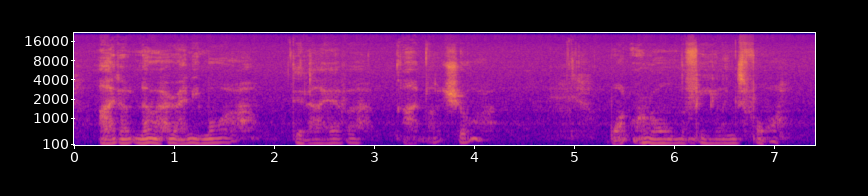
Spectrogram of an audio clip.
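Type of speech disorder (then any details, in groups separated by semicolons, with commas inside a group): Bulbar dysarthria; progressive bulbar palsy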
